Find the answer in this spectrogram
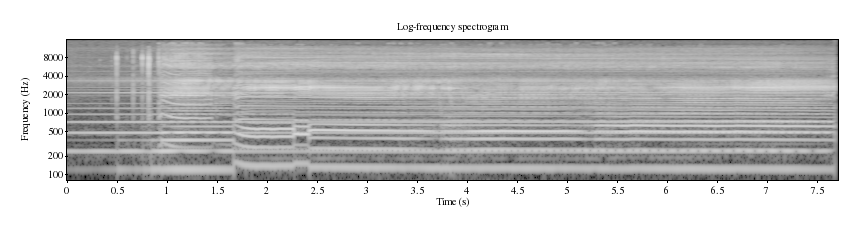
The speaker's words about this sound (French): Donc au début, on va entendre simplement le moustique seul. Ensuite, la musique Drupad va commencer. Et on va bien voir que le moustique, vous allez entendre que le moustique suit vraiment le chant.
